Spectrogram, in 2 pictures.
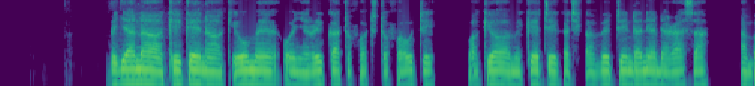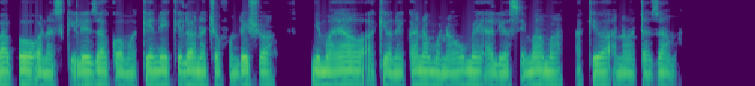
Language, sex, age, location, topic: Swahili, male, 25-35, Dar es Salaam, education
